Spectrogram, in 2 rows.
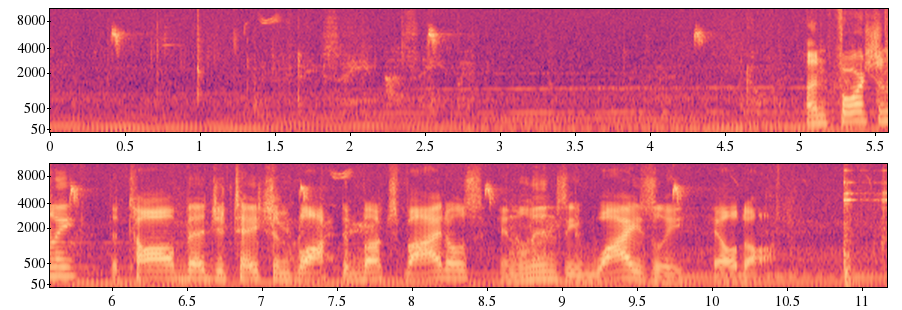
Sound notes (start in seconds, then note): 1.9 whispering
